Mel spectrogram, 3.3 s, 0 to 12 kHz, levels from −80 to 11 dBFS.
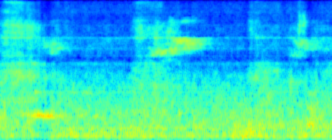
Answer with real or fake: fake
